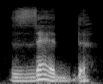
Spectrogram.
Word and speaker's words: zed: the last one zed Zed okay so remember to pronounce this D at the end zed zed okay so let's see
